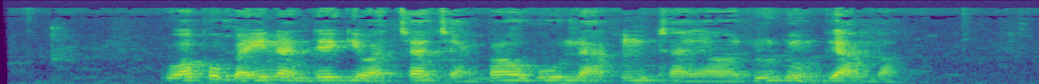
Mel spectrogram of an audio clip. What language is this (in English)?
Swahili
